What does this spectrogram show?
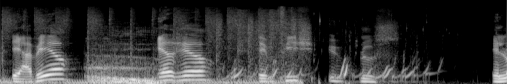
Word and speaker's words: ärgert: Es este fenómeno de la gramática, de la escritura, llamado A umlaut o A con diéresis, que suena como la E en español. De haber, ärger den Fisch im Fluss.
